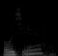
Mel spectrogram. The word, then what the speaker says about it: Hozier: And is it Hozier? Is that how you say it? – Hozier? Yeah.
